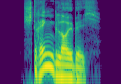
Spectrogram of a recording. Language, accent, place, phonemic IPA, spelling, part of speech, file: German, Germany, Berlin, /ˈʃtʁɛŋˌɡlɔɪ̯bɪç/, strenggläubig, adjective, De-strenggläubig.ogg
- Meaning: strictly religious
